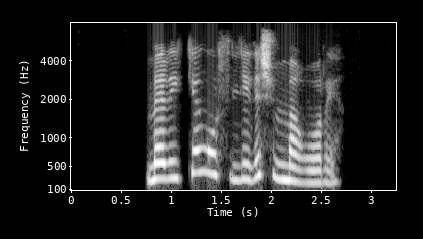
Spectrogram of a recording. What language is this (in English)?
Kabyle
